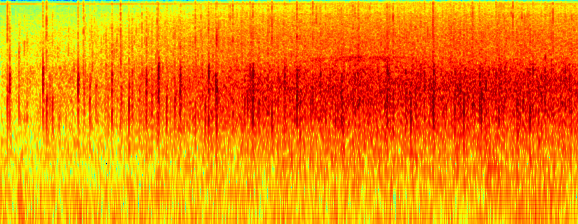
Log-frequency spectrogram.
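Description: Faint applause from a large audience: scattered claps at first, thickening into steady applause after about a second.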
